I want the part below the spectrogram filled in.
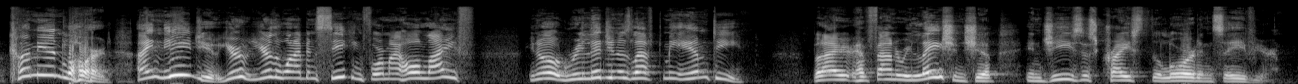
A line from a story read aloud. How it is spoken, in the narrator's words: She probably cried out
